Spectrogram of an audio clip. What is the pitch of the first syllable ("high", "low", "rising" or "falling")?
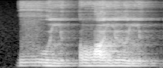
low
